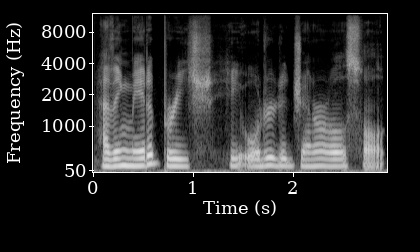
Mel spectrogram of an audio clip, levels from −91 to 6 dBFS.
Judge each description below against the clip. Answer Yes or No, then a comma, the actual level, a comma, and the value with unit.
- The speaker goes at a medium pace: Yes, average, 185 wpm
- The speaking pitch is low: No, medium, 155 Hz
